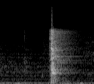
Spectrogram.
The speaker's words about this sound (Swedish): Vi spolar tillbaka bandet.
